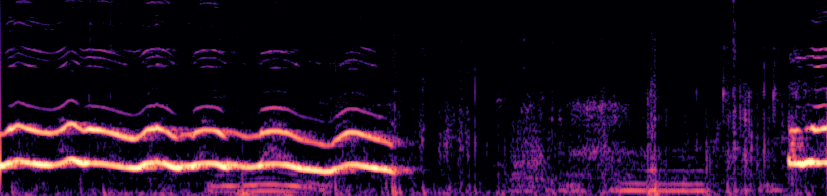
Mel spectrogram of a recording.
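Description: A child's voice humming one long, wavering note for about three seconds, then a pause, and a second held hum starts at the very end.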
